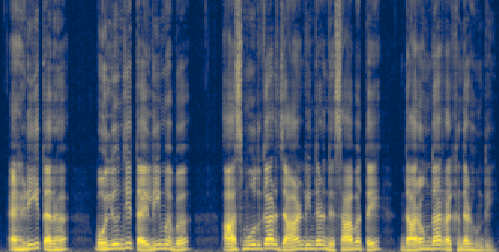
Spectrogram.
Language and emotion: Sindhi, neutral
